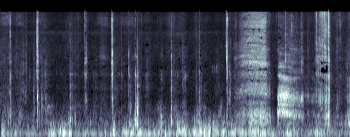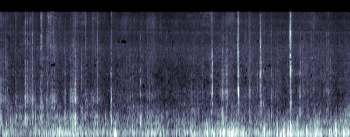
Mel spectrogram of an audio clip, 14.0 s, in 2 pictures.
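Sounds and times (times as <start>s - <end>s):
man chewing food: 0.0s - 14.0s.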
